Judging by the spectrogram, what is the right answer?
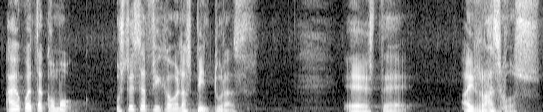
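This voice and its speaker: A male pastor preaching a sermon in a lively way, moving between soft asides and loud emphatic passages and often checking in with the congregation. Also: mid-range voice, vocal fry. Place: church sanctuary. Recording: long reverb of a church hall.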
